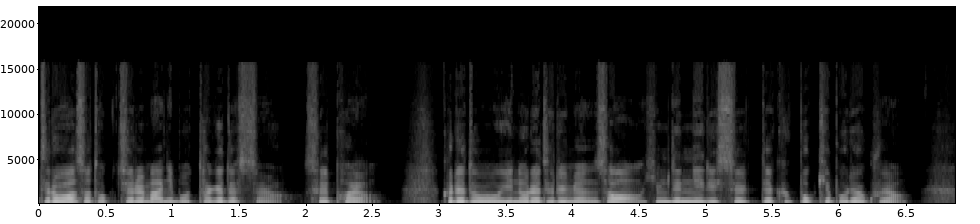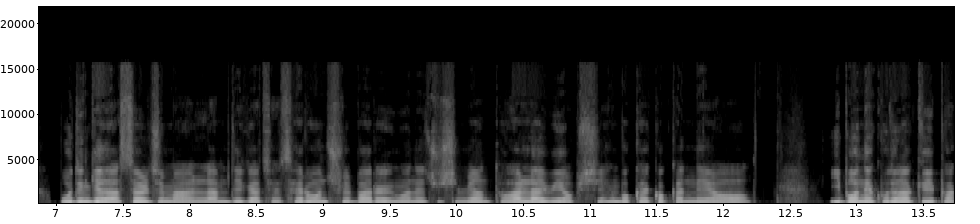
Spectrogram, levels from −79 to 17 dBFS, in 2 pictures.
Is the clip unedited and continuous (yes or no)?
no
